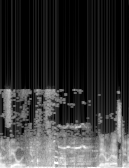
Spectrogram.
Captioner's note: dog crying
